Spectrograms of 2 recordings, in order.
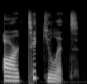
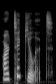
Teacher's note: The stress, the strongest part of the word is on that second syllable, tick.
